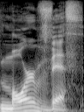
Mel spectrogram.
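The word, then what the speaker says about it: Morfydd: We got Morphy Clark. I always feel like I'm pronouncing her name wrong. It's Morvith. Morvith Clark. It's not spelled that way at all. It tries to trick you.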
